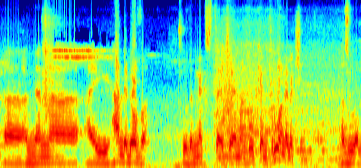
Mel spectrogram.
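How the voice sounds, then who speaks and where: A middle-aged man from Uganda, a football club director, answering interview questions with many hesitant filler pauses. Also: mid-range voice, fairly even intonation, background noise.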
